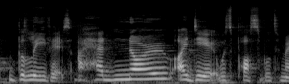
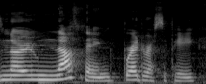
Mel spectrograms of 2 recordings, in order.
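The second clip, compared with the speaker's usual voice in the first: ordinary delivery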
